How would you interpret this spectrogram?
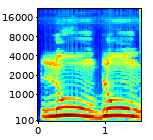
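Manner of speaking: लूम, ब्लूम with a drawn-out "oo"; long "oo" sound. Shown as a demonstration. Teacher shows students the long vowel, drawn-out "oo". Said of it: "यानी बड़े ऊ के रूप में".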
